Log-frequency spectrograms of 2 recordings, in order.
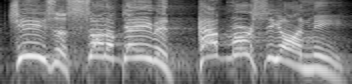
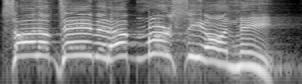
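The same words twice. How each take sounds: First: High, drawn-out desperate plea; shouting. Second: Full-force high, drawn-out cry; shouting louder. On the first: Blind beggar calling to Jesus from the roadside, shouting. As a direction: shout it slowly across a crowd. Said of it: "he began shouting". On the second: Blind beggar refusing to be silenced, shouting louder. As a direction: shout it even harder, stretching every word. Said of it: "he only shouted louder". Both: Acted.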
